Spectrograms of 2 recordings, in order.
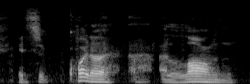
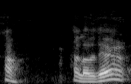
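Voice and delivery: put-on Nord accent; 7 semitones higher, 4 dB louder than usual. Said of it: "the really thick Nord accent".

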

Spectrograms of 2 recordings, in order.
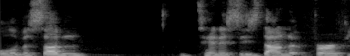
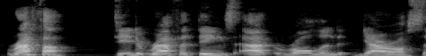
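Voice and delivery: ordinary delivery

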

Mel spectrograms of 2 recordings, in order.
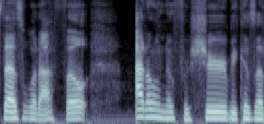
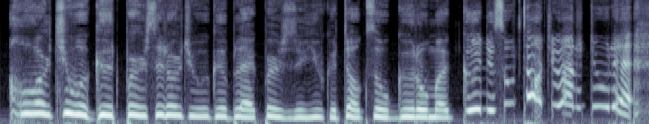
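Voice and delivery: higher, louder, gushing condescension; 6 semitones higher, 7 dB louder than usual. Retold or imitated. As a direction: coo it like praising a pet. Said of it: "that's the vibe that I get".

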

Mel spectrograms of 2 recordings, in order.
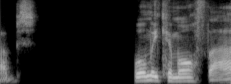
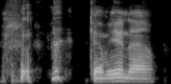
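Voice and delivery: dad calling out; 3 semitones higher than usual. Retold or imitated. Dad calling the kid, laughing mock call.

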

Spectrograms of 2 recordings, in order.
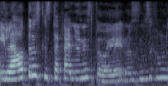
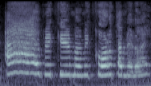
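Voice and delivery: higher and slow, mock cries of burning pain; replaying the panic of the burn, pitched up; retold pained cry; 10 semitones higher than usual. Retelling the burn to the hosts, slow high mock cry. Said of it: "empecé a gritar así".

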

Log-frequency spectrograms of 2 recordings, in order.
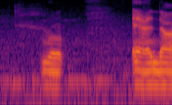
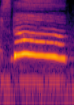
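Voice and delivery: high crying shout; crying yell; 8 dB louder than usual. Retold or imitated. Crying little brother yelling stop, high and loud. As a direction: bawl it out very high.

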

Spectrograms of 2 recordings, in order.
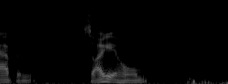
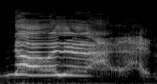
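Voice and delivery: very high, loud and slow hammed-up shriek; mock screaming denial; 21 dB louder, much slower than usual. Teen sister denying it at the dinner table, mock shriek. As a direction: stretch it out in a squealing scream.

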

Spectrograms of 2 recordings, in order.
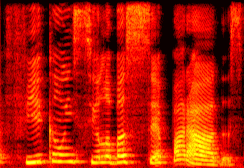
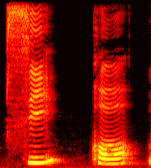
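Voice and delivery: "Psicólogo" in slow beats, psi, có, lo, go; syllable by syllable; slower than usual. Shown as a demonstration. Teacher keeping P and S together, syllable by syllable. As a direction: separate each syllable of "Psicólogo" with long pauses. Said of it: "Quando eu separo as sílabas".

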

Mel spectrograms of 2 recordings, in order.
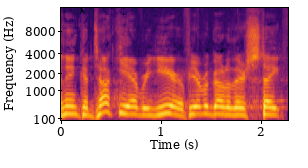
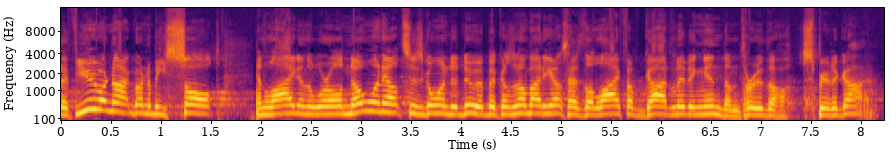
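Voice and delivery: normal talking voice

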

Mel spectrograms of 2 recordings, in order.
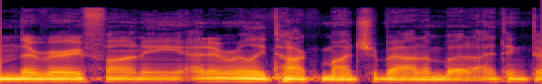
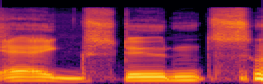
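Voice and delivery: drawn-out, slow greeting; lingering ex-student's greeting; slower than usual. Acted. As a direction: stretch it out like a hanger-on. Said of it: "just being like".

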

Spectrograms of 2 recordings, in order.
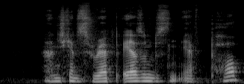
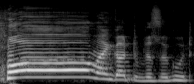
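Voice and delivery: excited; 11 semitones higher, 12 dB louder, slower than usual. Real, not acted. Guess of the drum intro.

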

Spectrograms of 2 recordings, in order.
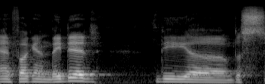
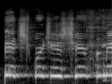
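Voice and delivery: high, indignant squeaky disbelief; shrill mock outrage; outraged boyfriend; 5 dB louder than usual. Betrayed boyfriend in Saw story.

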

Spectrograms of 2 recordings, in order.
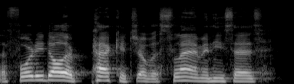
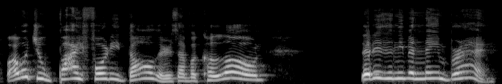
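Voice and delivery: mocking cousin; 7 semitones higher than usual. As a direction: imitate a cousin ridiculing the price. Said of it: "cracking up, and he's like".

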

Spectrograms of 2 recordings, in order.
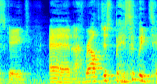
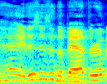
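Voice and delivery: higher, slow mock-drunk voice; drunk character; 6 semitones higher than usual. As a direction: lightly play a confused drunk wandering in. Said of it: "here comes drunk Barry".

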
